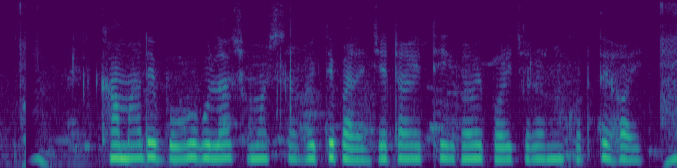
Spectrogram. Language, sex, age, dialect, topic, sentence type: Bengali, female, 18-24, Jharkhandi, agriculture, statement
